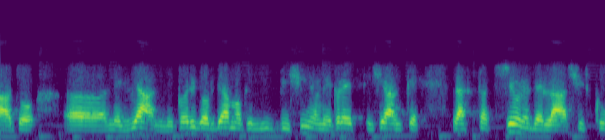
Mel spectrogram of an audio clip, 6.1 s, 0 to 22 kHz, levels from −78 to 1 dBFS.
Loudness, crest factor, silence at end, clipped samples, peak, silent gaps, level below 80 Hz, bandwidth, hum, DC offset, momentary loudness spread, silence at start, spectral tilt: -20 LUFS; 18 dB; 0 s; under 0.1%; -2 dBFS; none; -62 dBFS; 4.3 kHz; none; under 0.1%; 12 LU; 0 s; -6.5 dB/octave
